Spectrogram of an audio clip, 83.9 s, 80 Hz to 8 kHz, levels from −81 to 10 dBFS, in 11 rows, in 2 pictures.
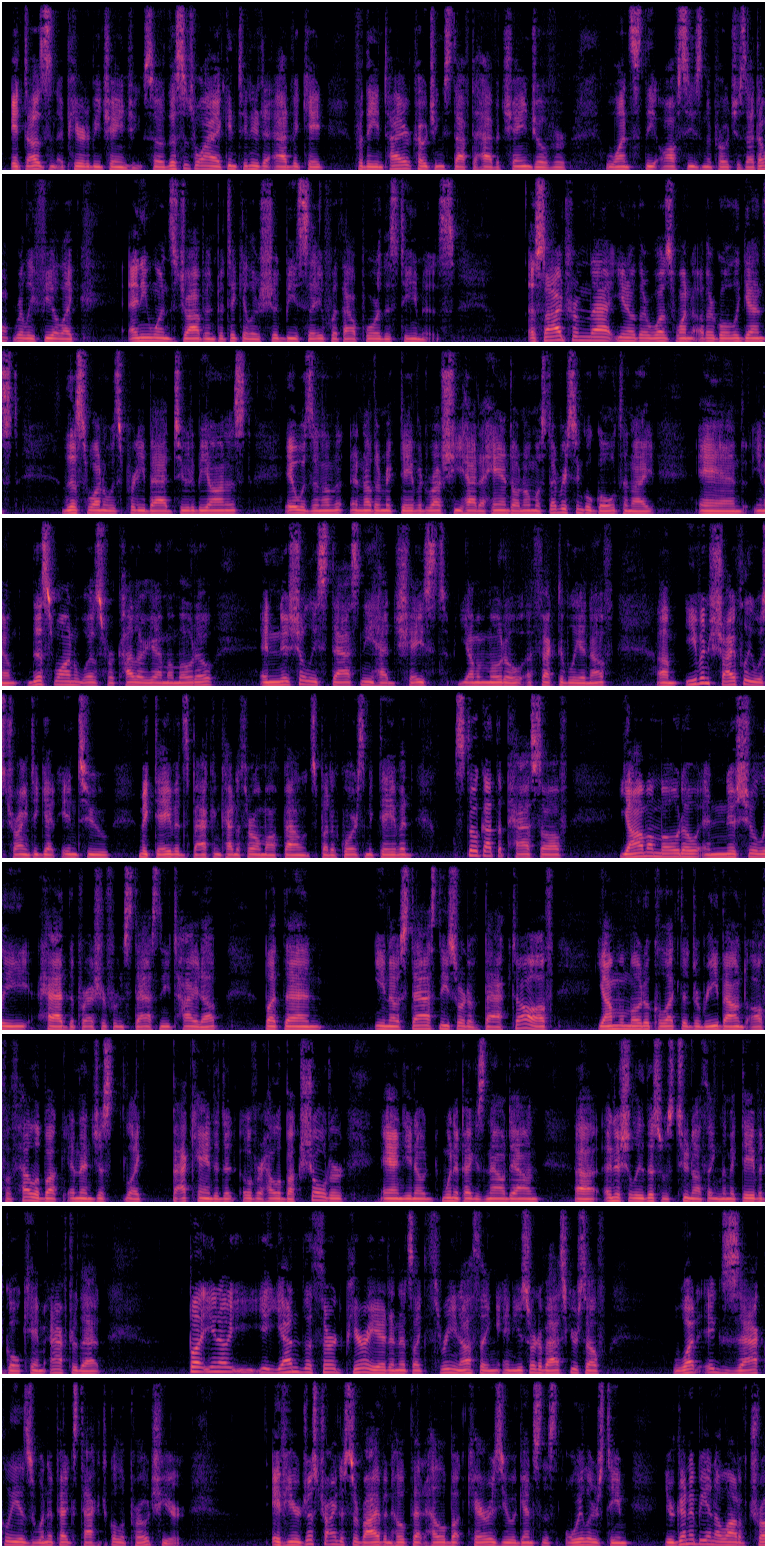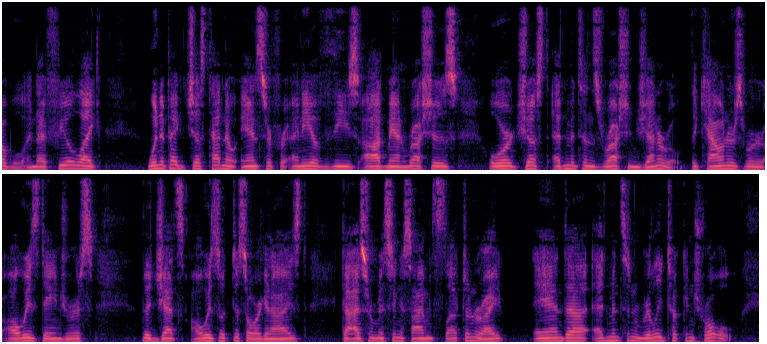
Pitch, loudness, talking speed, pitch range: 135 Hz, -28 LUFS, 195 wpm, 125-145 Hz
